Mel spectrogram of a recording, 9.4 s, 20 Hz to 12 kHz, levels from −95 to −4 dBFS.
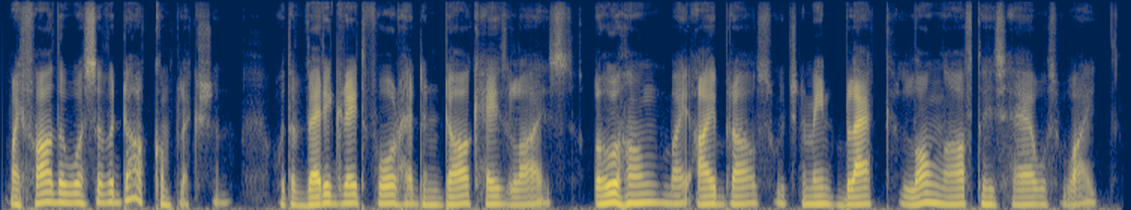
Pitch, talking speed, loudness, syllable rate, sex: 130 Hz, 180 wpm, -22 LUFS, 5.0 syllables/s, male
